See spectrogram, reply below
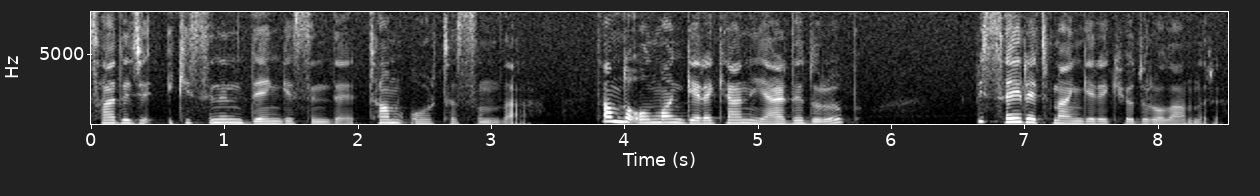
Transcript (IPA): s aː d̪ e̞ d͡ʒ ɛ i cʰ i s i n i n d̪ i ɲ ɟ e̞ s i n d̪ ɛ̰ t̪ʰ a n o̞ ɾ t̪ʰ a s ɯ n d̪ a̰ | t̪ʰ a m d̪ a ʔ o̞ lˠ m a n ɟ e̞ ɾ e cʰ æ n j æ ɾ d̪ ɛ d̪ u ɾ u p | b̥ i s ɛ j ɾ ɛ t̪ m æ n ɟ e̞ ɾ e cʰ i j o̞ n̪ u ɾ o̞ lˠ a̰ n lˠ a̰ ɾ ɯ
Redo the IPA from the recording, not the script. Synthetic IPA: s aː d̪ e̞ d͡ʒ ɛ i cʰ i s i n i n d̪ ɛ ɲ ɟ e̞ s i n d̪ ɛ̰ t̪ʰ a m o̞ ɾ t̪ʰ a s ɯ n d̪ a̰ | t̪ʰ a m d̪ a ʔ o̞ lˠ m a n ɟ e̞ ɾ e cʰ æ n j æ ɾ d̪ ɛ d̪ u ɾ u p | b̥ i s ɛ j ɾ ɛ t̪ m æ n ɟ e̞ ɾ e cʰ i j o̞ d̪ u ɾ o̞ lˠ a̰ n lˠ a̰ ɾ ɯ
